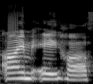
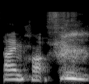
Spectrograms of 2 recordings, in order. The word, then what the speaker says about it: Imhoff: you pronounce it no but that's how you spell it right it's not I'm a Hoff it's I'm Hoff I'm Hof yep yeah there you go makes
